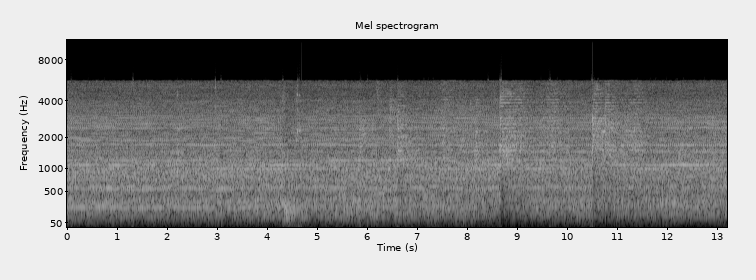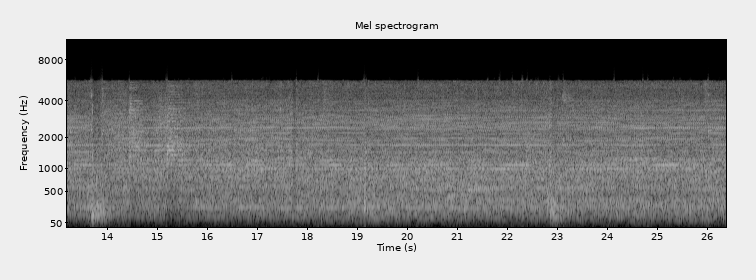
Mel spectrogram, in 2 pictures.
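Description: Industrial woodworking machine running steadily: a constant mechanical hum with steady whining tones over hiss. Several brief louder rasping surges come and go partway through.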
